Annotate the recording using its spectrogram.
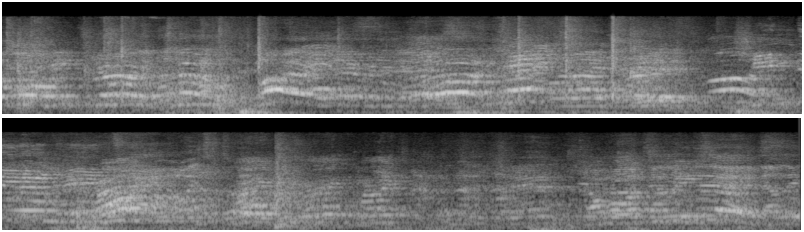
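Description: Punches thud against pads and bodies.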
